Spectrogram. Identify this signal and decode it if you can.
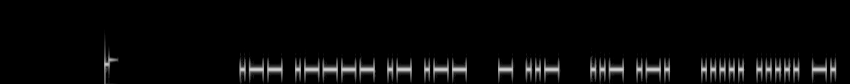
Morse code, heard as a keyed tone, about 26 wpm, 700 Hz. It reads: W1AW TU UR 55N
